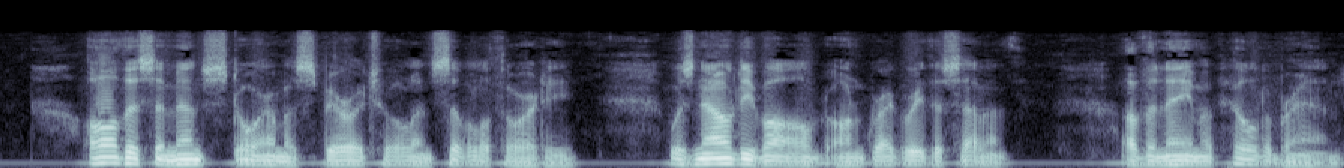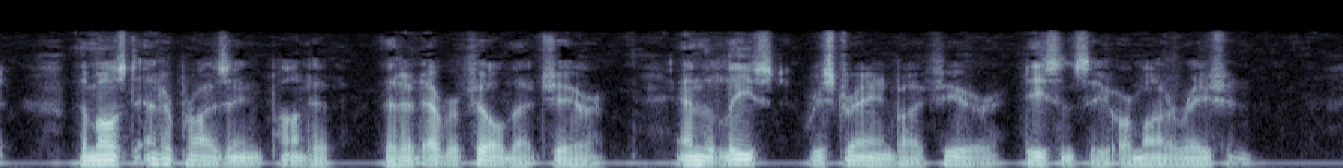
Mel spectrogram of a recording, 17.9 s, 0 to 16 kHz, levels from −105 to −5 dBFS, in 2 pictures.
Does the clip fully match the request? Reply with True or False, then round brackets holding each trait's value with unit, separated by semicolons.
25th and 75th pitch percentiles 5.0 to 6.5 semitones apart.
False (4.4 semitones)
